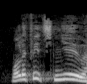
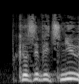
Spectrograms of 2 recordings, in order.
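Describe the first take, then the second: First: New leaned on, falling; stress on new. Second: New leaned on, rising; stress on new. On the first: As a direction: hit new hard and let it drop. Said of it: "how is it improved?". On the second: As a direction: lift new as a question. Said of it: "it's different, isn't it?". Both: Shown as a demonstration.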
